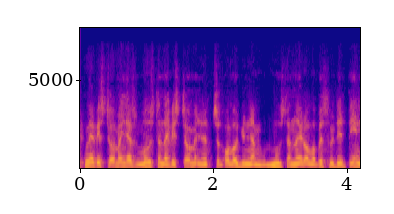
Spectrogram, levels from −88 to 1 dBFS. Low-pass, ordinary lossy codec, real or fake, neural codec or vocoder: 7.2 kHz; MP3, 64 kbps; fake; codec, 16 kHz in and 24 kHz out, 0.6 kbps, FocalCodec, streaming, 4096 codes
